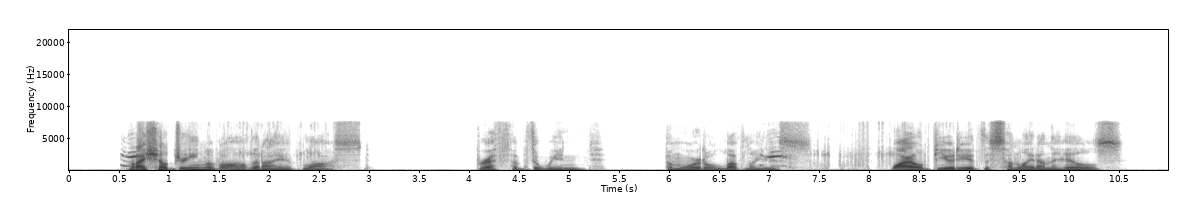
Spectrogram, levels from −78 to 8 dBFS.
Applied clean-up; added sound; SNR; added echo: neural diffusion model UNIVERSE++.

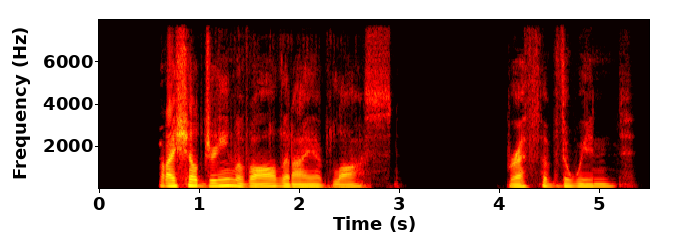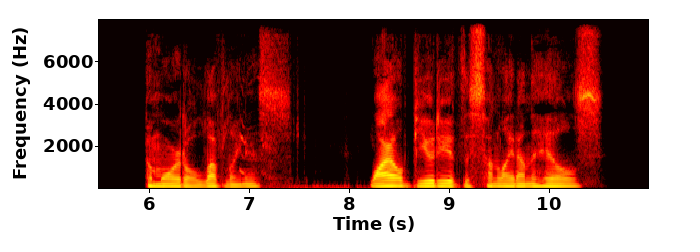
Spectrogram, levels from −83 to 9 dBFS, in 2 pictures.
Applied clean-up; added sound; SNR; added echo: neural mask model DeepFilterNet 3.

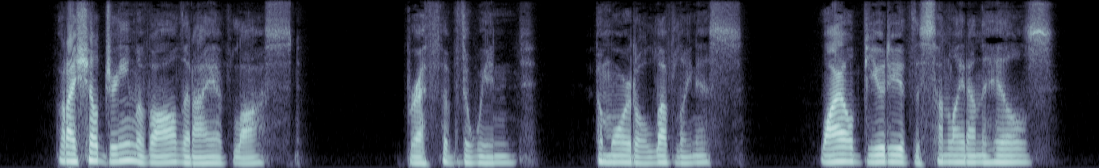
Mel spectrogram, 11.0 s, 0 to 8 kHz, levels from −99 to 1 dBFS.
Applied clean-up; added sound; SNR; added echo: none; none; none; none.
